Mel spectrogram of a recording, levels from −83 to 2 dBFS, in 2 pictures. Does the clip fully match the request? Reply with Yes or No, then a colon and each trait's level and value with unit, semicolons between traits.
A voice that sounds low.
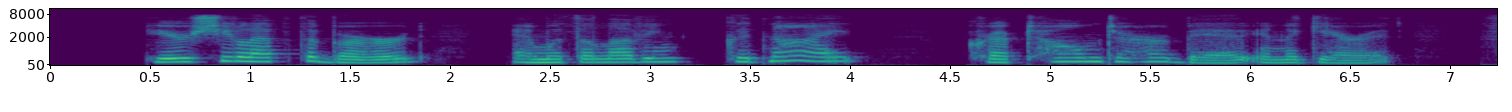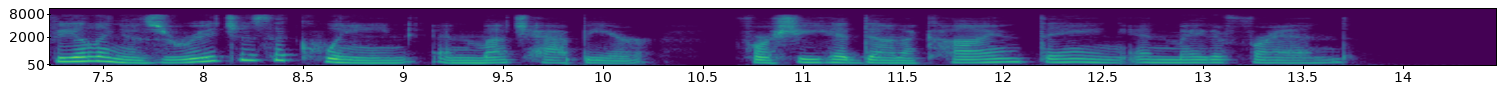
No: medium, 185 Hz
